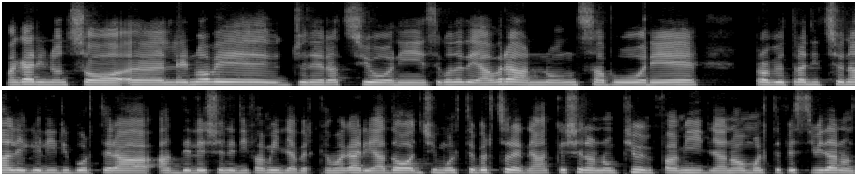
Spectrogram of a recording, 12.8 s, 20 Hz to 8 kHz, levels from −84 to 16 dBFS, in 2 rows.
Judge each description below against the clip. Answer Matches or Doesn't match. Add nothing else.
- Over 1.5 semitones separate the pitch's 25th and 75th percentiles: Doesn't match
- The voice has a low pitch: Doesn't match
